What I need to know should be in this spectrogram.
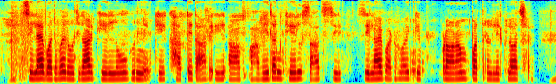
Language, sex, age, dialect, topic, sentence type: Maithili, female, 18-24, Angika, banking, question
